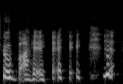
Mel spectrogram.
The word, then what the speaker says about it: Ovalle: So we just have all of our guests request Josh Ovalle. That's the thing we have. So wait. How do you pronounce their last name?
